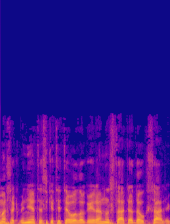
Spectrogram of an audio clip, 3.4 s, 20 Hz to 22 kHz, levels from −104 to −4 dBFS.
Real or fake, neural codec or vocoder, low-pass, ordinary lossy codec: real; none; 10.8 kHz; MP3, 48 kbps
